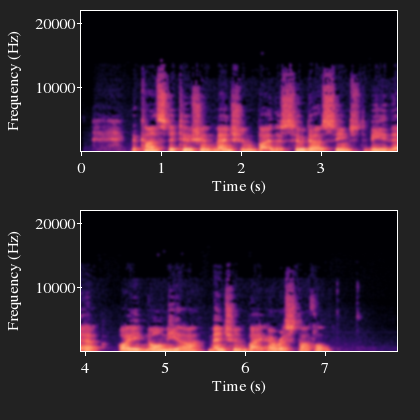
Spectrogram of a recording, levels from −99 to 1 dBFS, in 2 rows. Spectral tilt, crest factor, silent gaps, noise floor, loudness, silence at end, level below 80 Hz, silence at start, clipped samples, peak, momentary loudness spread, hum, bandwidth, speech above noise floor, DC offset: -5.5 dB/octave; 16 dB; none; -65 dBFS; -19 LUFS; 0.85 s; -58 dBFS; 0.35 s; under 0.1%; -2 dBFS; 8 LU; none; 12.5 kHz; 47 dB; under 0.1%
